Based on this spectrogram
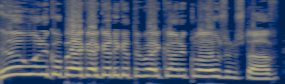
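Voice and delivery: mock friend refusing to wait; whiny friend. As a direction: whine like the stubborn friend. Friend voiced in retold story.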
